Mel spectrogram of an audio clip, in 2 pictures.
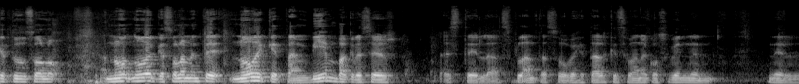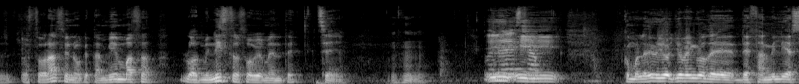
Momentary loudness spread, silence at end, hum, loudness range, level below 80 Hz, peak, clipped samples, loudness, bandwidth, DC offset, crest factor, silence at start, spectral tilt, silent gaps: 16 LU; 0 s; none; 9 LU; -48 dBFS; -2 dBFS; under 0.1%; -17 LUFS; 16.5 kHz; under 0.1%; 16 dB; 0 s; -6 dB/octave; none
